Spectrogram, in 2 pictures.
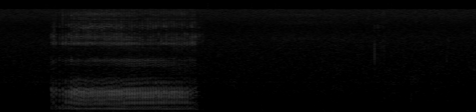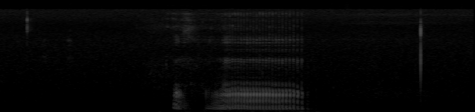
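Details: Pug snoring while asleep indoors, two loud rasping snores of about one and a half seconds each with a quiet gap between, a brief short snort just before the second, faint ticks in the background.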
